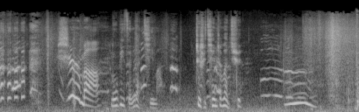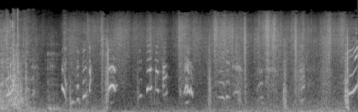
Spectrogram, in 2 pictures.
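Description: Bodies thrash and rustle in dry straw.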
